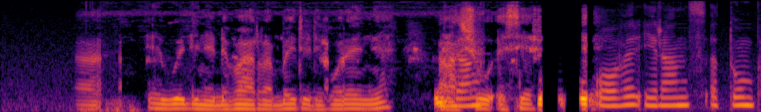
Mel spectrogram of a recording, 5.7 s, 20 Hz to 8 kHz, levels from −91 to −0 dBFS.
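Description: From 0.87 to 1.47 s an echo leak brings back a delayed copy of the speech, 328 ms late and about 15 dB below the talker, likely residue from a loudspeaker that the far side's echo canceller failed to remove. Within it, from 0.94 to 1.09 s, the background is gated by the echo canceller. The room sound drops by about 40 dB for roughly 150 ms while the canceller clamps the microphone, then returns.

From 1.50 to 3.29 s the speech is suppressed in double talk. Both sides were talking, and the canceller likely could not separate the near talker from the echo, so it pulled the voice down by as much as about 40 dB across roughly 1.5 s.

The echo leak recurs with a 434 ms delay. From 2.40 to 2.60 s it sits about 10 dB under the speech, from 3.10 to 3.63 s at about the same level, and from 3.95 to 4.52 s about 5 dB above it.

A second double-talk suppression runs from 3.64 to 4.34 s. It cuts the speech by up to about 40 dB for roughly half a second, under the call microphone processing's 8 kHz bandwidth.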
